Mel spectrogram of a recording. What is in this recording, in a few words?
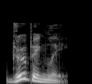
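"droopingly", British English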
